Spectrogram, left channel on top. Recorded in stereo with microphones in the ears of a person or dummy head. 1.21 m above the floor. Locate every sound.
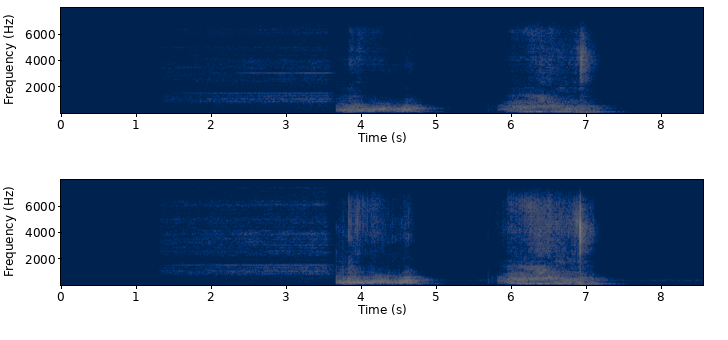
1.3 s a hair dryer: 70° right (ahead or behind), 1.1 m
3.7 s a zipper: 65° right (ahead or behind), 0.6 m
